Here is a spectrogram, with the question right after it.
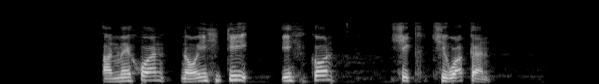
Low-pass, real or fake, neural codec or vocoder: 7.2 kHz; fake; vocoder, 22.05 kHz, 80 mel bands, WaveNeXt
